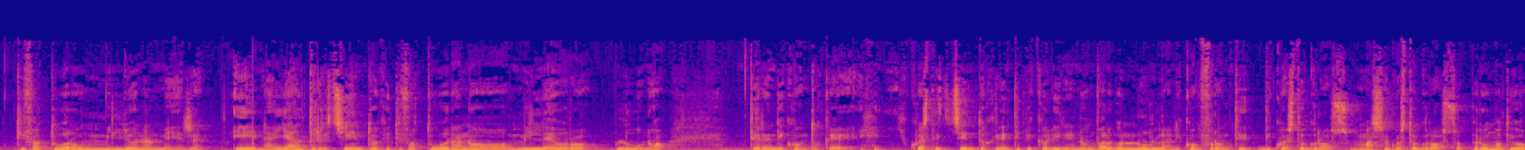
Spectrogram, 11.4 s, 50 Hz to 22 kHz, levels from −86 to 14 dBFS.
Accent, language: native, Italian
